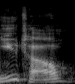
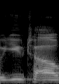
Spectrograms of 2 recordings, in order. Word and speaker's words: Utah: Because there ain't no W in it. Utah.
